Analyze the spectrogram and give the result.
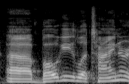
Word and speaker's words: Bogi Lateiner: Our first guest is, hopefully I'm pronouncing this right, Bogi Lateiner.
